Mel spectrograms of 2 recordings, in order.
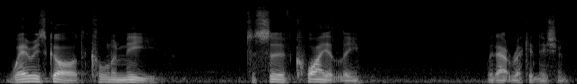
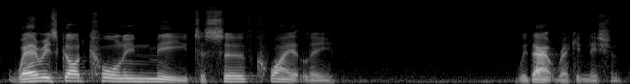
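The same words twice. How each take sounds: First: It is said at normal volume. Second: It is said loudly, almost shouted.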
